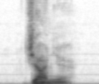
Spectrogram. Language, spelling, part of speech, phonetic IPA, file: Polish, dzianie, noun, [ˈd͡ʑä̃ɲɛ], Pl-dzianie.ogg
